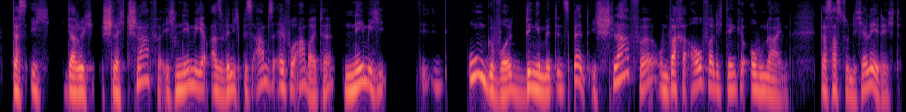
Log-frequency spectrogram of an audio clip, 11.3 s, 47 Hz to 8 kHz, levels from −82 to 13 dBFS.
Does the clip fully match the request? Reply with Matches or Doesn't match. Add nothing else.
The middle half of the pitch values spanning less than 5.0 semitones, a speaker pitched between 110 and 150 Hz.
Doesn't match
